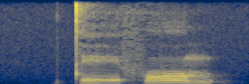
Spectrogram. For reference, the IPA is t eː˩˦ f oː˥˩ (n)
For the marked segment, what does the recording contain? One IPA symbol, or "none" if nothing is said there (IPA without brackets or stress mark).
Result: m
